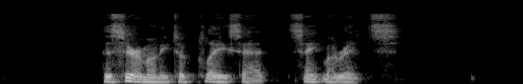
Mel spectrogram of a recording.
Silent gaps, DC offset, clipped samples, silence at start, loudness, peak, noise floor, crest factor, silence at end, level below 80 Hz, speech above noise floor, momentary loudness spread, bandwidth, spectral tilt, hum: none; under 0.1%; under 0.1%; 1.05 s; -24 LUFS; -6 dBFS; -87 dBFS; 20 dB; 1.25 s; -52 dBFS; 64 dB; 15 LU; 11.5 kHz; -5.5 dB/octave; none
